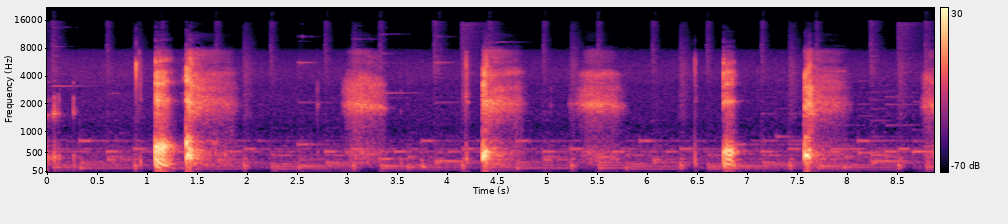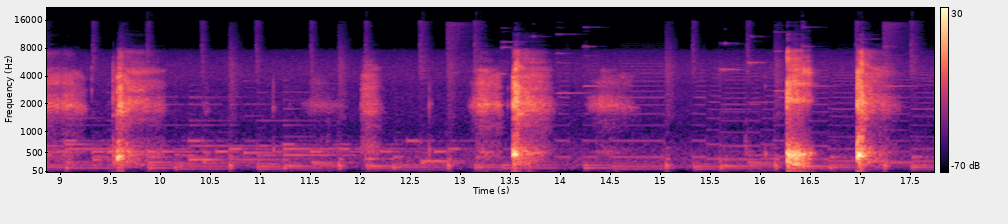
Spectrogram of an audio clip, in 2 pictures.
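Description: A person forces a string of weak, short burps, a dozen or so breathy throaty bursts spaced irregularly, close and fairly quiet.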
